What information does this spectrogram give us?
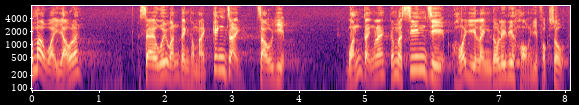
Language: Cantonese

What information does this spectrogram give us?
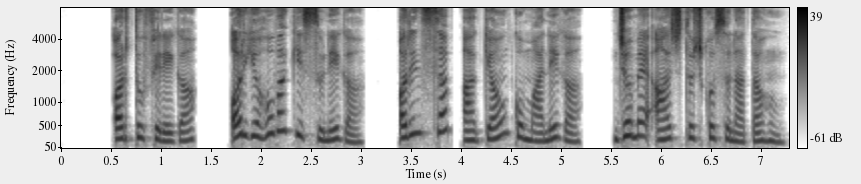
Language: Hindi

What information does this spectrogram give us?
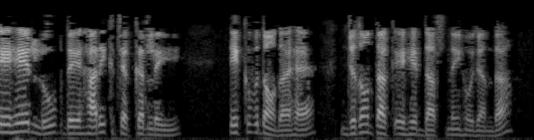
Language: Punjabi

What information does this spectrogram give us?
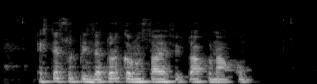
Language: Romanian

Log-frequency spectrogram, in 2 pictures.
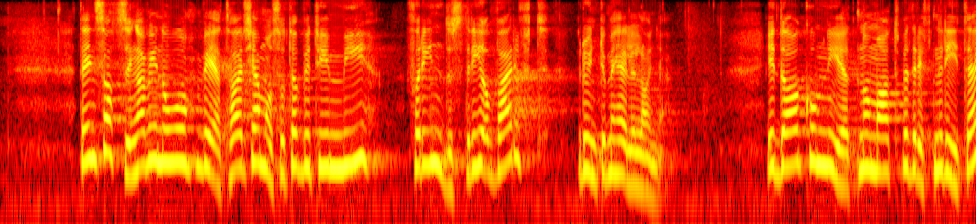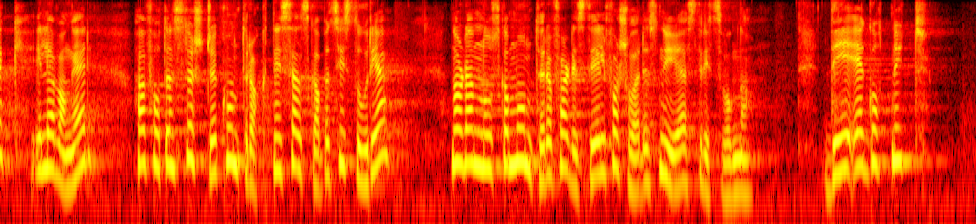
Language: Norwegian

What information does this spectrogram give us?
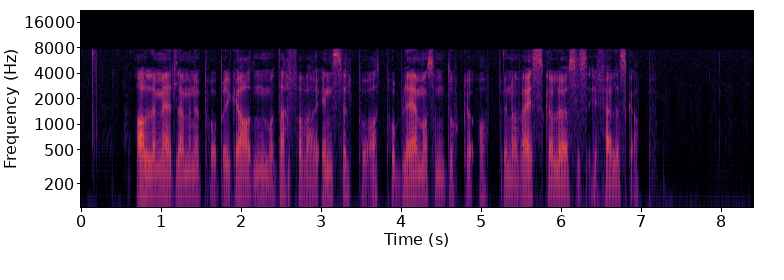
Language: Norwegian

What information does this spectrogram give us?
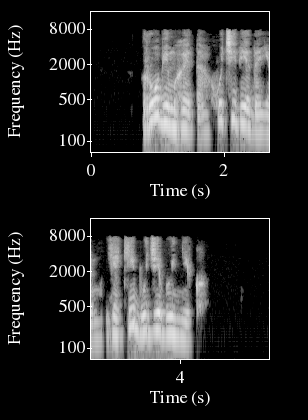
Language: Belarusian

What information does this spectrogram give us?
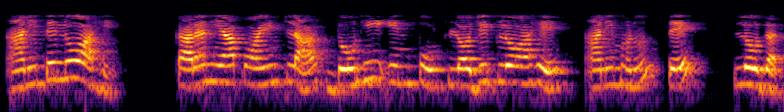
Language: Marathi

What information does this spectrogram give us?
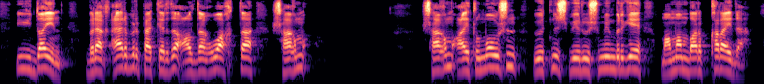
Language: Kazakh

